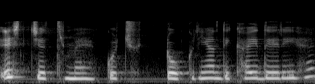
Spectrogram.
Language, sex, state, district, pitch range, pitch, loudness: Hindi, female, Bihar, Gopalganj, 270-285 Hz, 280 Hz, -19 LUFS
